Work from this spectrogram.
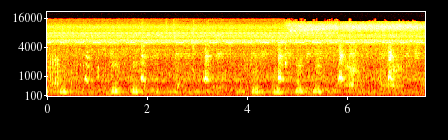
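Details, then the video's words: Frogs in a calling chorus, short throaty croaks popping up irregularly about every half second to second, some louder and closer than others, over a steady high-pitched insect-like drone that brightens partway through. "Calming Sound Of Harmonious Frog Croaking"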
